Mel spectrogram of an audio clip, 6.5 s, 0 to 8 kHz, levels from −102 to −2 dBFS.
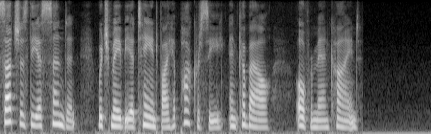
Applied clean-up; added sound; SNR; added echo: none; none; none; none.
